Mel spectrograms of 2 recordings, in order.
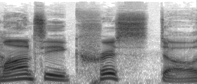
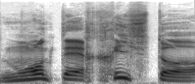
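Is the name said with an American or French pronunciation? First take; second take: American; French. First: It is pronounced the American English way. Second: It is pronounced the French way. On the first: "we're just going to say Monte Cristo. That's how we say it in America" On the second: "if you pronounce this in French, it's Monte Cristo or something like that"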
